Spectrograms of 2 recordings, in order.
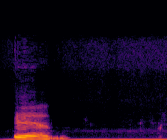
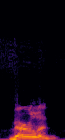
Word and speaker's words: Berlin: And Well, in Ohio, there's a town spelled Berlin. How would you pronounce it? Berlin. Berlin. No, it's Berlin. Berlin. In Wisconsin, they have the same town. They still call it Berlin also.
